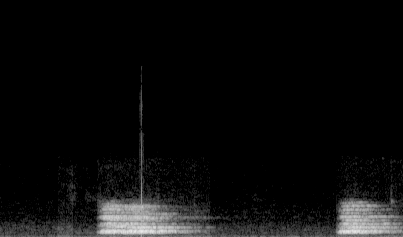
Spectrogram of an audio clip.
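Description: Two loud calls from an animal, each with a clear pitch: a longer one about a second in and a shorter one near the end.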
